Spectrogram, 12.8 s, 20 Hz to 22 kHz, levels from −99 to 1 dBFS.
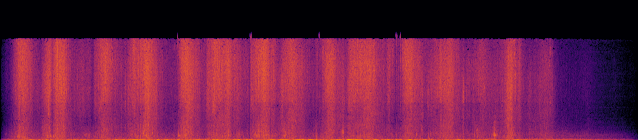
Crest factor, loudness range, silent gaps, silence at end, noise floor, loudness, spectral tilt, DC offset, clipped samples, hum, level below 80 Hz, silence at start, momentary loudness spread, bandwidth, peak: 16 dB; 5 LU; none; 0.5 s; -49 dBFS; -31 LUFS; -2 dB/octave; under 0.1%; under 0.1%; none; -36 dBFS; 0.1 s; 13 LU; 16 kHz; -8 dBFS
